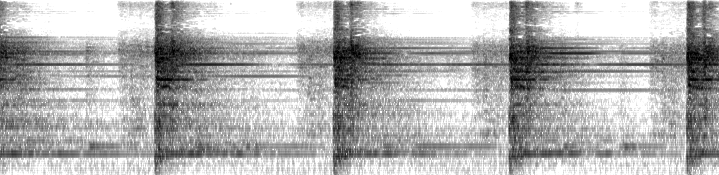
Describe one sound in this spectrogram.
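A pile driver hammers a steel pile with loud, evenly spaced metallic clangs that ring out between blows.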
